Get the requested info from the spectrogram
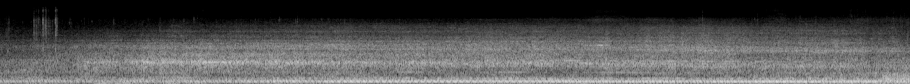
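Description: Diesel passenger train passing along the hillside line, a steady engine drone that swells over the first few seconds, holds, and stops sharply near the end.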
